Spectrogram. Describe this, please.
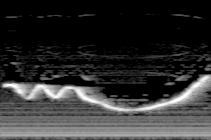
Cartoon spin
Sound of something spinning around, fit for cartoon sequences. Actually just a simple recording of my whistling.
dizzy, comedy, funny, spin, whistle, spinning, cartoon, silly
